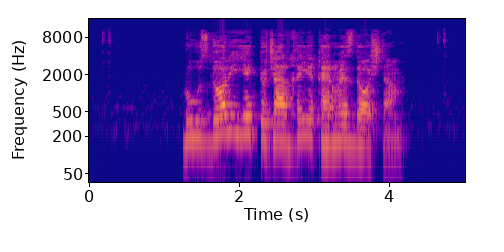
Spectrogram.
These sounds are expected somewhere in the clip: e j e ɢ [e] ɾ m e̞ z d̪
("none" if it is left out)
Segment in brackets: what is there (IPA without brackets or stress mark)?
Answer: e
